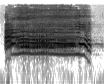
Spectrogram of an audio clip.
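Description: A woman's single long, loud scream, held at one high pitch for nearly two seconds before it drops and cuts off.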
